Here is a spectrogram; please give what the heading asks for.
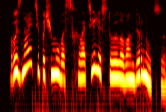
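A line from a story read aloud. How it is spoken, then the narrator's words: Calm question. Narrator (Russian): спокойно спросила я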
